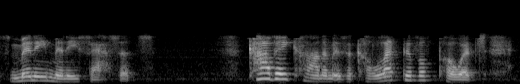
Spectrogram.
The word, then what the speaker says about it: Cave Canem: family of poets called Cave Canem. Cave Canem. It's spelled C-A-V-E, like cave, okay? Canem, C-A-N-E-M. Look them up. Cave Canem. It's Latin, okay?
